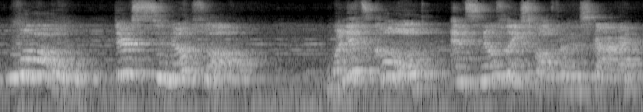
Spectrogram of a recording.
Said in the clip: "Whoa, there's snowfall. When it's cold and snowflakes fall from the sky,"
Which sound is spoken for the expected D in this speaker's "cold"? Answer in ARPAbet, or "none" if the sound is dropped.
D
